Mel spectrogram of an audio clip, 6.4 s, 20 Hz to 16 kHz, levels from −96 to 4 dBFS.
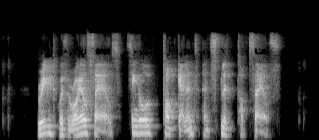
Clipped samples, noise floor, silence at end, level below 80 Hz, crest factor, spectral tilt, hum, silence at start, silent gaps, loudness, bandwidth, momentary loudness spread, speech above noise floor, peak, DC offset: under 0.1%; -79 dBFS; 0.85 s; -58 dBFS; 18 dB; -5.5 dB/octave; none; 0.75 s; none; -18 LUFS; 7.4 kHz; 15 LU; 61 dB; -2 dBFS; under 0.1%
